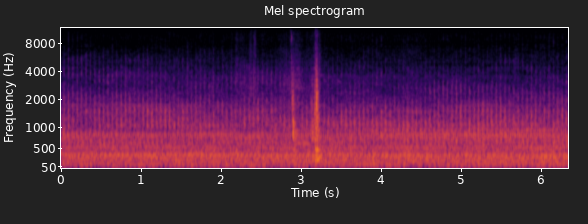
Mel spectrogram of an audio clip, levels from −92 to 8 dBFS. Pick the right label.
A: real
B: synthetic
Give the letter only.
A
